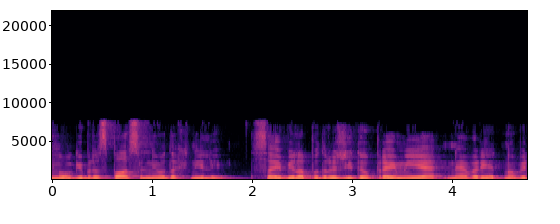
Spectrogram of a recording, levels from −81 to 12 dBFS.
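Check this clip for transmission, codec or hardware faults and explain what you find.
No transmission, codec or hardware faults are present in this speech; its spectrum ends at about 7.7 kHz with the light graininess typical of the wideband mSBC Bluetooth headset codec.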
